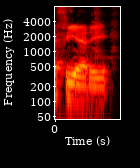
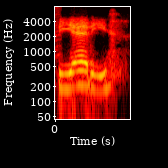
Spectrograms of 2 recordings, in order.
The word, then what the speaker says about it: Fieri: I'm indebted to Guy Fieri. You said Fieri. Yeah, I know. Right. Yeah. And with that proper pronunciation. Yeah, that's the right way to say it.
